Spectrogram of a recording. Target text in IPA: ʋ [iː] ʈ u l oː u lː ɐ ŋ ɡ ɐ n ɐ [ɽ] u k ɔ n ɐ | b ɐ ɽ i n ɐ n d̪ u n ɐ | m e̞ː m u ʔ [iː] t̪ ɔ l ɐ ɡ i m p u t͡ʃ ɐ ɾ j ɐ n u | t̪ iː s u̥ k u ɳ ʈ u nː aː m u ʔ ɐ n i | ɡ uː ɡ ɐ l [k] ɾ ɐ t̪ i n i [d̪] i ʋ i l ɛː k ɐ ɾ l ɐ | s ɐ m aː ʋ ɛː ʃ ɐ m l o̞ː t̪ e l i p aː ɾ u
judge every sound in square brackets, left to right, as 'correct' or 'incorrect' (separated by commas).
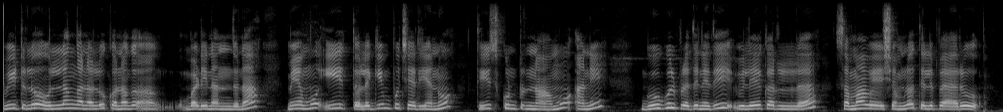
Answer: correct, incorrect, correct, incorrect, correct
